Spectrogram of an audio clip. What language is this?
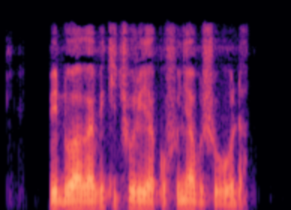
Taita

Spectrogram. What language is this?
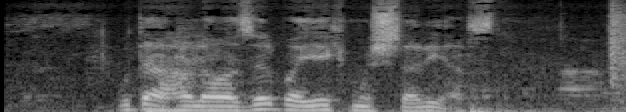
Persian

